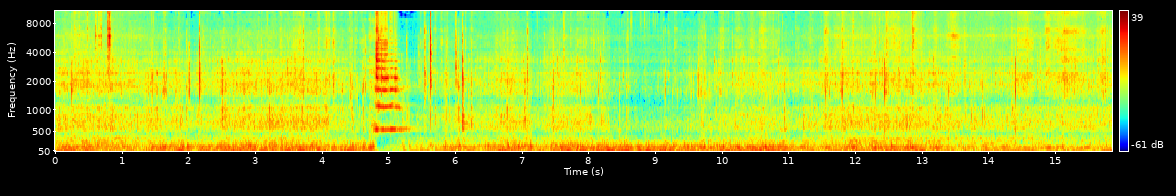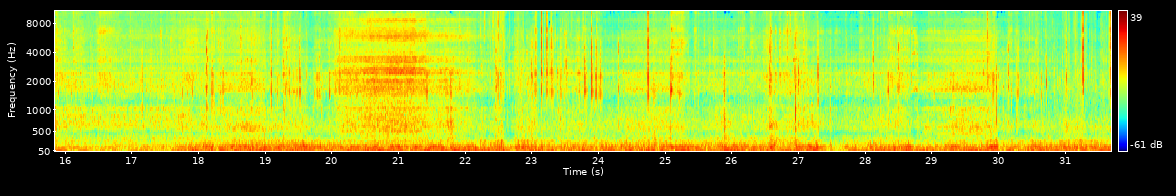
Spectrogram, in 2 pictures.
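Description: Wind buffeting and rolling rumble on a bike-mounted action camera as a cyclocross bike rides over grass and dirt. A brief high pitched toot comes about five seconds in, and a longer pitched sound around twenty seconds in.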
